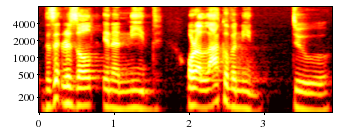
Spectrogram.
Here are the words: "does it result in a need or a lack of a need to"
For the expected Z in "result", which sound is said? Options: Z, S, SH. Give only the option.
Z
